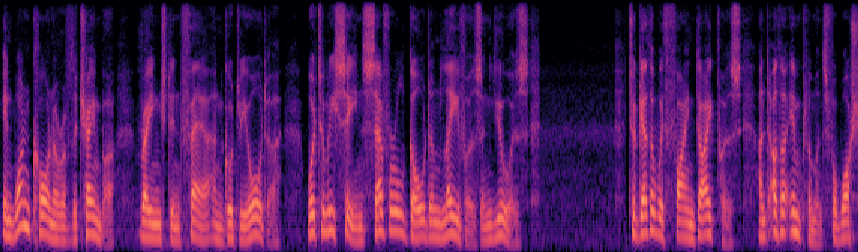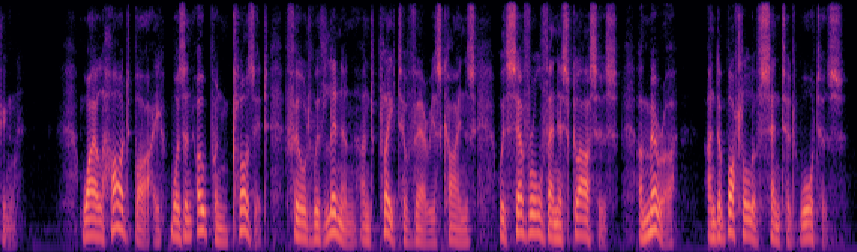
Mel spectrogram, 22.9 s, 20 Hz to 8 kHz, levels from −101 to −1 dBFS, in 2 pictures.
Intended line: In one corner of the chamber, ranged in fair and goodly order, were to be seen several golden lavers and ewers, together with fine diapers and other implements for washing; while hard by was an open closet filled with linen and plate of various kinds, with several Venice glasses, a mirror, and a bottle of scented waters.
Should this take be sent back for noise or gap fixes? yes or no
no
